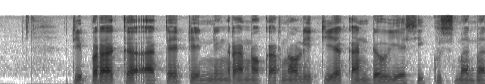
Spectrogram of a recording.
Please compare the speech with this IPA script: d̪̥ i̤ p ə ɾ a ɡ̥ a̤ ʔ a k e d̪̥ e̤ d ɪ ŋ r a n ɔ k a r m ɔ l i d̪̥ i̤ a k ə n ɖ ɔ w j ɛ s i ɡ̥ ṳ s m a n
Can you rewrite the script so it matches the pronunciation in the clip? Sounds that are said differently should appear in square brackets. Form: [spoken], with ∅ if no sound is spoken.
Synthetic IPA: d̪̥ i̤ p ə ɾ a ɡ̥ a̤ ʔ a k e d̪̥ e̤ [n] ɪ ŋ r a n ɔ k a r [n] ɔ l i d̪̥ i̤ a k [a] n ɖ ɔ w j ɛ s i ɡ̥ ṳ s m a n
